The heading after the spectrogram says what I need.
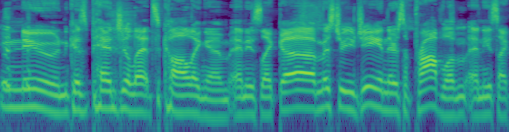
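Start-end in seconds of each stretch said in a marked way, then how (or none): none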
